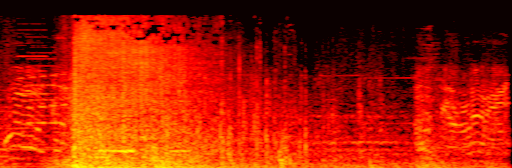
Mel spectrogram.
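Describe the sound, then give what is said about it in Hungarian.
A soldier exploding in a turn-based video game featuring Spider-Man: a sudden loud boom that rumbles and slowly decays over several seconds amid game sound effects. “Ó, viszont két ellenféltől mégiscsak megszabadultunk. Hála a felrobbanó katonának.”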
